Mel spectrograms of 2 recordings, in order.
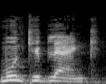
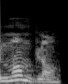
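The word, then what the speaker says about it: Montblanc: هذا هو المون بلو كثير من الناس ينطقوها غلط مونتي بلانك لا مو بونت بلانك هي مون بلون هي مكتوبه مونت بلانك كذا بس ما تنقال ما تنطق ترى تنطق مون بلون زي الفرنسيين لا تقولون مونتي بلانك نتورط هذا هو اضفته اه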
